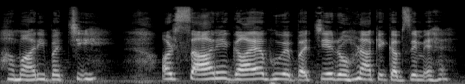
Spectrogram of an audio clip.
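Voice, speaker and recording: A woman voicing the gentle ghost of a dead mother in a cartoon, calmly giving directions. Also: a little high, unhurried, lightly acted.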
